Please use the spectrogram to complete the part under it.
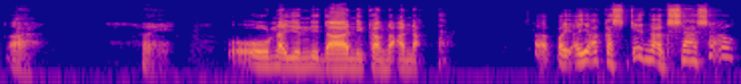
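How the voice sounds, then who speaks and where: A man's voice: medium pitch, very animated, slow, long pauses, no echo, clean studio sound, heavily acted. A man with a Filipino accent playing a patient, concerned middle-aged husband and father in a radio drama. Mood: concerned, consoling. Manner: concerned, questioning. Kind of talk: Ilocano radio drama acting.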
